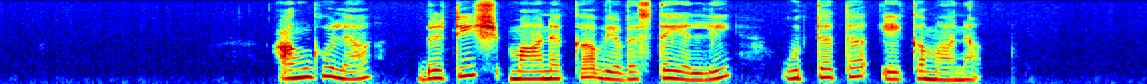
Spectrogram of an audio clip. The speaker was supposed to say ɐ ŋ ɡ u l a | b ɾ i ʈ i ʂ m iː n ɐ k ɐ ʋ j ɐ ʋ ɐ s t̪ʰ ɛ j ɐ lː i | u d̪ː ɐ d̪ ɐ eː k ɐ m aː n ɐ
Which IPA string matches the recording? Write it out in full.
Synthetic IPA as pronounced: ɐ ŋ ɡ u l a | b ɾ i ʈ i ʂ m aː n ɐ k ɐ ʋ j ɐ ʋ ɐ s t̪ʰ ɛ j ɐ lː i | u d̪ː ɐ t̪ ɐ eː k ɐ m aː n ɐ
